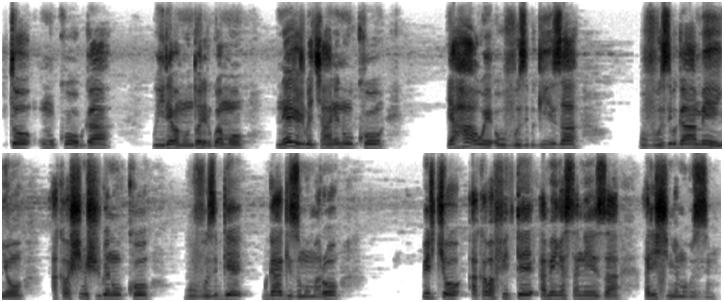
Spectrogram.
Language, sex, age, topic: Kinyarwanda, male, 25-35, health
